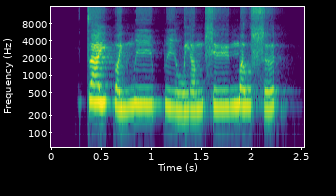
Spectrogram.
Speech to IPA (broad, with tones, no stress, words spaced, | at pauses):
t̪aː˥jpɐ˨j miː˧ piː˨˩wjɐ˨˧msyː˨˧ mɐ˧w sɵ˨˥t̚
